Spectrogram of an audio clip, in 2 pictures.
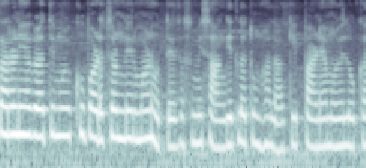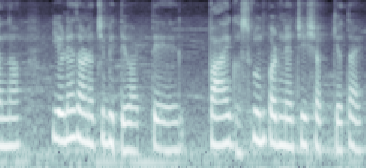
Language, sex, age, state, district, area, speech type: Marathi, female, 18-30, Maharashtra, Nashik, urban, spontaneous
